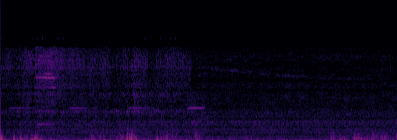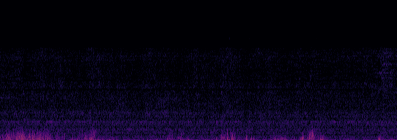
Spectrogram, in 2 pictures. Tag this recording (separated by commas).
Silence, outside, rural or natural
